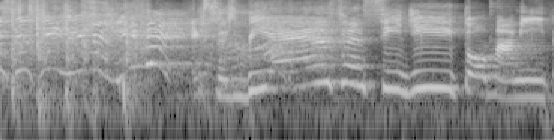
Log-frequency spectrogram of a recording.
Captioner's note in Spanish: Exclamación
